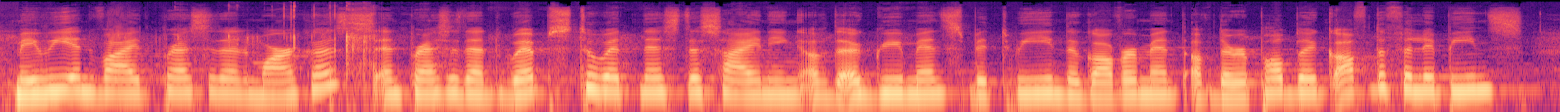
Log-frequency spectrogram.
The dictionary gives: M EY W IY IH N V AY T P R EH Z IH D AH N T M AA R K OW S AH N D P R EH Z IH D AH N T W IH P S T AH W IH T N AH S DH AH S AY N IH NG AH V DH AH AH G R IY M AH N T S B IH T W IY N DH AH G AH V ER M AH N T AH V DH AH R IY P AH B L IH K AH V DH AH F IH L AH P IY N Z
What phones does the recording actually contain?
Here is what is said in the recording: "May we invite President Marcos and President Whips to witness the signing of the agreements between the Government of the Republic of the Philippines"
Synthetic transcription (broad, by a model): M EY W IY IH N V AY T P R EH S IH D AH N T M AA R K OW S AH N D P R EH S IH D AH N T W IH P S T AH W IH T N AH S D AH S AY N IH NG AH V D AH AH G R IY M AH N T S B IH T W IY N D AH G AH V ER M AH N T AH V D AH R IY P AH B L IH K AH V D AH F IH L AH P IY N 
